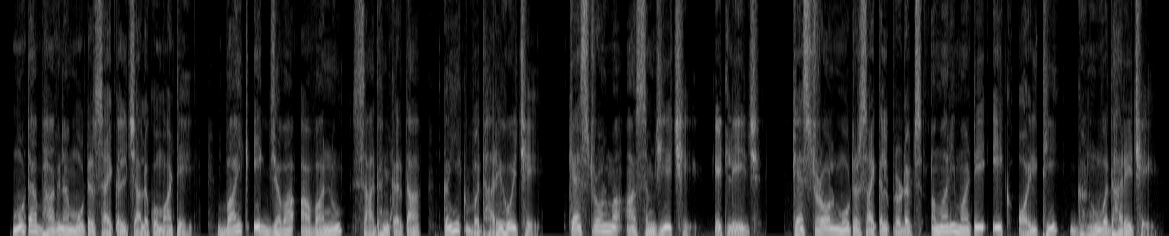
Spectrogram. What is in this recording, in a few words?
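Gujarati narration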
